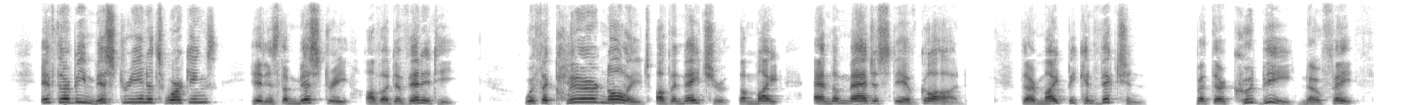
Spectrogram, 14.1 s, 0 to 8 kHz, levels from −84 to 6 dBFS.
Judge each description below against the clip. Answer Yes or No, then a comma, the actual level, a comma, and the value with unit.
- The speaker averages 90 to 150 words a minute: No, average, 160 wpm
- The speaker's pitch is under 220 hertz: Yes, high, 190 Hz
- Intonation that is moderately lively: No, wide, 7.6 semitones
